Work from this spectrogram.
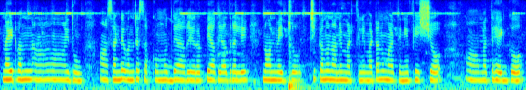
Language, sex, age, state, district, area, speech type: Kannada, female, 30-45, Karnataka, Vijayanagara, rural, spontaneous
